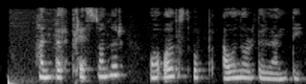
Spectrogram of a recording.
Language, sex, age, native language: Icelandic, female, 30-39, English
